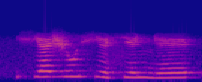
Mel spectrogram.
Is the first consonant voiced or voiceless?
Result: voiceless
